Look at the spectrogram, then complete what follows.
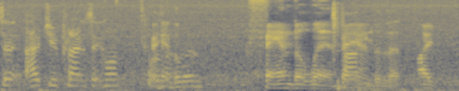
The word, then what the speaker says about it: Phandalin: How do you pronounce it? Come on. Phandalin.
